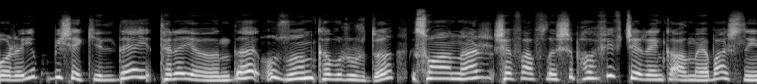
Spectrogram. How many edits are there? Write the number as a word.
two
